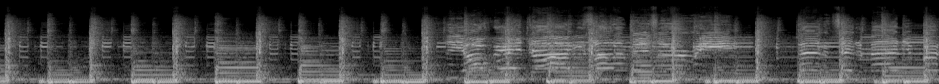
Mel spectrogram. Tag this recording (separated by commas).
Music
